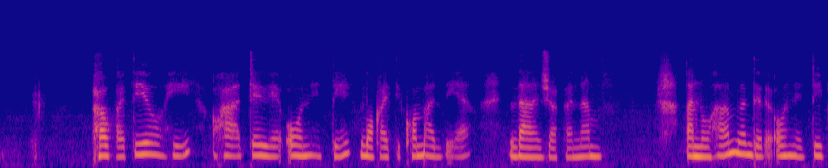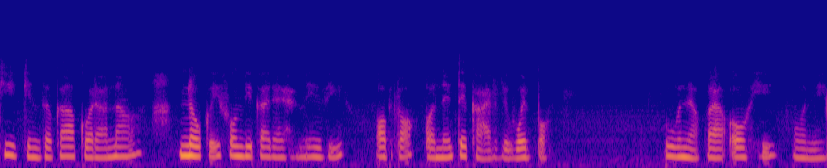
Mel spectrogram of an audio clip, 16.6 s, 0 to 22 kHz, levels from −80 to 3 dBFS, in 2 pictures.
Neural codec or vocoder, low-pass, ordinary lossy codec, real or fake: codec, 16 kHz in and 24 kHz out, 0.6 kbps, FocalCodec, streaming, 4096 codes; 7.2 kHz; AAC, 48 kbps; fake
